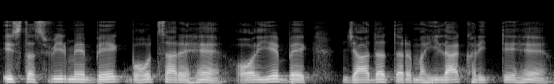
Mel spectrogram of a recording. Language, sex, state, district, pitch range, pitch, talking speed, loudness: Hindi, male, Arunachal Pradesh, Lower Dibang Valley, 105-120 Hz, 110 Hz, 150 wpm, -15 LUFS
